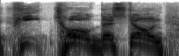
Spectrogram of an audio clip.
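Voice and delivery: ordinary delivery, nothing marked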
